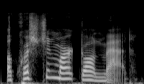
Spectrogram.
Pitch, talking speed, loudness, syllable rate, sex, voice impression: 240 Hz, 210 wpm, -20 LUFS, 5.3 syllables/s, female, feminine, adult-like, tensed, slightly bright, clear, fluent, intellectual, friendly, unique, lively, slightly sharp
